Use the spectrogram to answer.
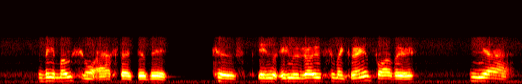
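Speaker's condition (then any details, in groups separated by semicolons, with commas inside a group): Cerebral palsy; speech impediment while growing up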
